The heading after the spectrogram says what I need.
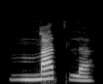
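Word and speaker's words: matelas: Lee matess le matla. L matla. Hindi masyadong pino-pronounce or hindi binibigas yung e.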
